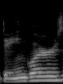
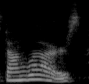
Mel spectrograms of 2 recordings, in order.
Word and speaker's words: Danglars: and audio because then I learned the pronunciations, like Danglars, I think, and I was like saying it danglers in my head, like super redneck, and it's like, no, it's Danglars.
